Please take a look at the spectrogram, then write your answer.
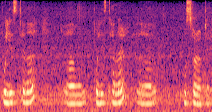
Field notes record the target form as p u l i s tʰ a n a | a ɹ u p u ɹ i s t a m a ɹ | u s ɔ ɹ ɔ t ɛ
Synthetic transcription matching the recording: p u l i s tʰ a n a | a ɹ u p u l i s tʰ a n a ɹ | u s ɔ ɹ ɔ t ɛ

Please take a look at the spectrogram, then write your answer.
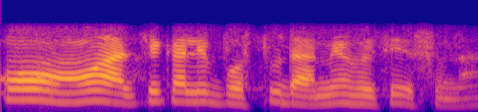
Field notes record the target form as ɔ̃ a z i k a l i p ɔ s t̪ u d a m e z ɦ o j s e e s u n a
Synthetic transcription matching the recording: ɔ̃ a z i k a l i b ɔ s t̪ u d a m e ɦ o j s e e s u n a

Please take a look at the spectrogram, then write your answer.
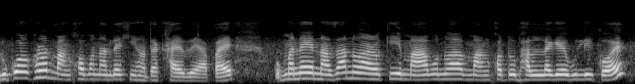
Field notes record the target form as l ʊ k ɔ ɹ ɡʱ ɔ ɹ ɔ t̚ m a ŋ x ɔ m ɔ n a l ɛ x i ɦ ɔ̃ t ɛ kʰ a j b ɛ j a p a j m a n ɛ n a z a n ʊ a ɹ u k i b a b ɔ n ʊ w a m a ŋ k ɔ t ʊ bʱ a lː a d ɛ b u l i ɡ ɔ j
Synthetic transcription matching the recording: l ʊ k ɔ ɹ ɡʱ ɔ ɹ ɔ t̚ m a ŋ x ɔ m ɔ n a l ɛ x i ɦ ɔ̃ t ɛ kʰ a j b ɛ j a p a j m a n ɛ n a z a n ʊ a ɹ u k i m a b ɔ n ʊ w a m a ŋ x ɔ t ʊ bʱ a lː a ɡ ɛ b u l i k ɔ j

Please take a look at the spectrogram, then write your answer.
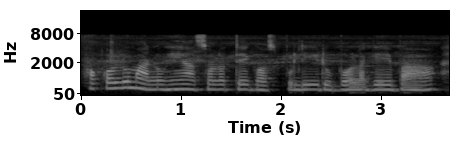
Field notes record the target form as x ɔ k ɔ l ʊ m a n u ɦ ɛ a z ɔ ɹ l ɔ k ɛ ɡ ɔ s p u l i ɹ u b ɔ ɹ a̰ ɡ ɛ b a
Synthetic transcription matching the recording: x ɔ k ɔ l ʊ m a n u ɦ ɛ a s ɔ l ɔ t ɛ ɡ ɔ s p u l i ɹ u b ɔ l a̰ ɡ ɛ b a

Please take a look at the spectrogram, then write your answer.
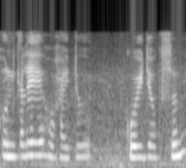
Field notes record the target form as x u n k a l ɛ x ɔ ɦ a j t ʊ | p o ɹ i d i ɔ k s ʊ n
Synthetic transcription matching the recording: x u n k a l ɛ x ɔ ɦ a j t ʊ | k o ɹ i d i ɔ k s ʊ n

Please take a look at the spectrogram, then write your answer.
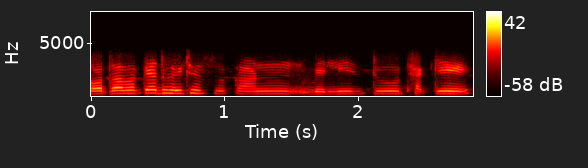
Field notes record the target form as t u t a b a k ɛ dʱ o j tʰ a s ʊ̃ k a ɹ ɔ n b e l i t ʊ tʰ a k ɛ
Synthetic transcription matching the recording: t ɔ t a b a k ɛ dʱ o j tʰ a s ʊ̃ k a ɹ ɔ n b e l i t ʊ tʰ a k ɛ

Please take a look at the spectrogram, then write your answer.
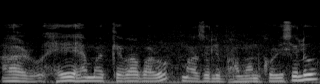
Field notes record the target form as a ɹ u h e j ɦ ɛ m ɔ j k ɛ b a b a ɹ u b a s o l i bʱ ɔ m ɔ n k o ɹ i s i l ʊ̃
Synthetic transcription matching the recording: a ɹ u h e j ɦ ɛ m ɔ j k ɛ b a b a ɹ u m a z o l i bʱ ɔ m ɔ n k o ɹ i s i l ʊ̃

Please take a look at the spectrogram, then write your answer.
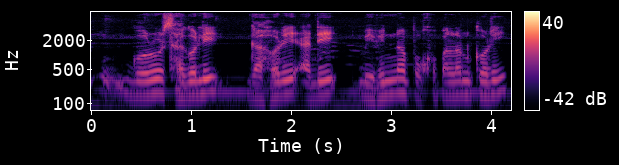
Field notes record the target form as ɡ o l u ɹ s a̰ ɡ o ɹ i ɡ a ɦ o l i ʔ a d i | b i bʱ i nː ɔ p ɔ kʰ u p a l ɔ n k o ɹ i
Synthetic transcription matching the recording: ɡ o ɹ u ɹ s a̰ ɡ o l i ɡ a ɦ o ɹ i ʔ a d i | b i bʱ i nː ɔ p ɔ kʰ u p a l ɔ n k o ɹ i

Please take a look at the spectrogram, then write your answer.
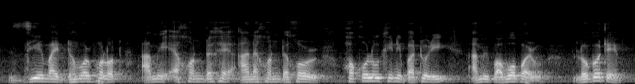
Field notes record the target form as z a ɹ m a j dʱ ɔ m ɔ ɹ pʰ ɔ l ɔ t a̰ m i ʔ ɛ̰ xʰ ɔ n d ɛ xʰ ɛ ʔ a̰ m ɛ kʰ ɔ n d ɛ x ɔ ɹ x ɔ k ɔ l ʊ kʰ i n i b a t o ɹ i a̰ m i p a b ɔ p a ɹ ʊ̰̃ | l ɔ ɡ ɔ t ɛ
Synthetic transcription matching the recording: z i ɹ m a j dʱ ɔ m ɔ ɹ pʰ ɔ l ɔ t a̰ m i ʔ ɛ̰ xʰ ɔ n d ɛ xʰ ɛ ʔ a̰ n ɛ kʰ ɔ n d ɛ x ɔ ɹ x ɔ k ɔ l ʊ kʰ i n i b a t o ɹ i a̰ m i p a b ɔ p a ɹ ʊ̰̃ | l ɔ ɡ ɔ t ɛ

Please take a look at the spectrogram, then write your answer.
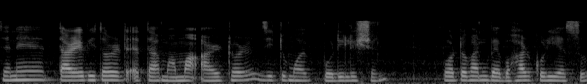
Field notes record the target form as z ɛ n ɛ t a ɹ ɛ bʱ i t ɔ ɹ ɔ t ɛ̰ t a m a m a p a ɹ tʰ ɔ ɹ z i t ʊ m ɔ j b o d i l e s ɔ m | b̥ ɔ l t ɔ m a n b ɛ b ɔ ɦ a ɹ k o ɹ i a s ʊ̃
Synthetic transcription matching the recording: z ɛ n ɛ t a ɹ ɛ bʱ i t ɔ ɹ ɔ t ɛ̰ t a m a m a ʔ a ɹ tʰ ɔ ɹ z i t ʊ m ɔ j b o d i l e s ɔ n | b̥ ɔ ɹ t ɔ m a n b ɛ b ɔ ɦ a ɹ k o ɹ i a s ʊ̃

